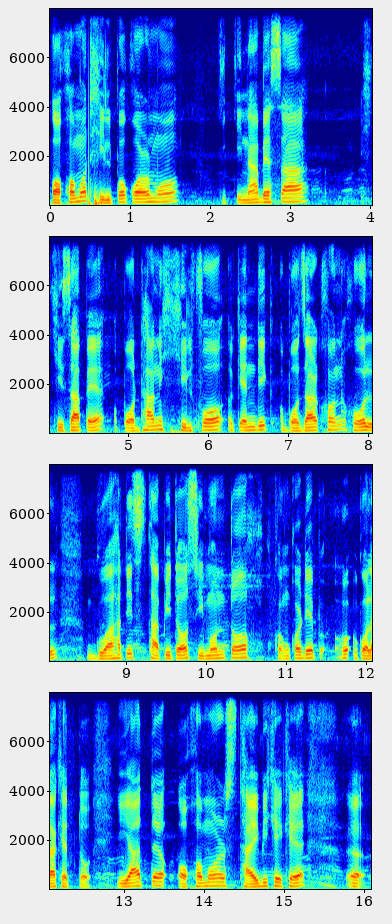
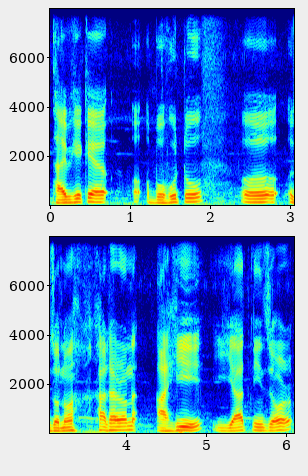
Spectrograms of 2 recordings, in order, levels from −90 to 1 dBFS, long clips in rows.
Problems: none marked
